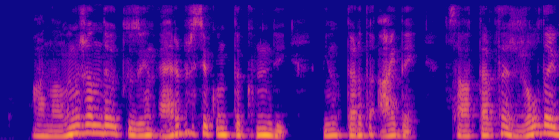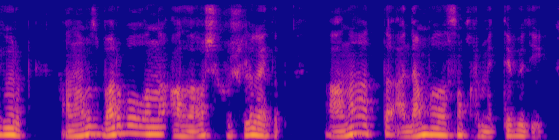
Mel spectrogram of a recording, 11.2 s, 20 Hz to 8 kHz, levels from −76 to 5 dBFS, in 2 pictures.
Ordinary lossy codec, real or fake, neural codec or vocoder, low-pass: AAC, 48 kbps; real; none; 7.2 kHz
